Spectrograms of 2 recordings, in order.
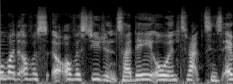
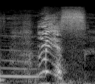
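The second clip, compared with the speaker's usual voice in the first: mock whiny protest; 8 semitones higher, slower than usual. Retold protest to teacher.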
